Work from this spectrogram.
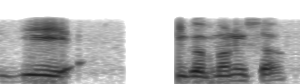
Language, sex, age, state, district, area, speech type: Urdu, male, 30-45, Uttar Pradesh, Muzaffarnagar, urban, conversation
